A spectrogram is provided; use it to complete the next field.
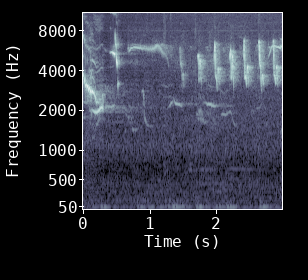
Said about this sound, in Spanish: En la Isla del Hierro hay poquitas manchas de laurisilva y este es un mirlo. La laurisilva tiene una acústica especial, suena muy bonita, ¿no? Pero este es un mirlo joven que está como torpe aprendiendo a cantar. Va despacio.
